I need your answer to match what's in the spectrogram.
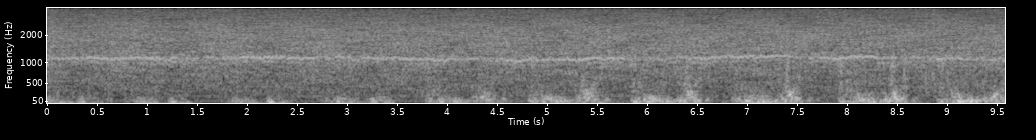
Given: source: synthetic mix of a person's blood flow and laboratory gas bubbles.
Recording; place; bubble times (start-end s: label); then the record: Doppler ultrasound of blood flow; precordium
0.40-0.46 s: bubbles
2.50-2.54 s: bubbles
8.53-8.61 s: bubbles
8.75-8.97 s: bubbles
From the record:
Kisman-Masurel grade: 121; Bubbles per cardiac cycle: 1 to 2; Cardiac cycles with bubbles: 10 to 50%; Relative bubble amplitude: barely perceptible (0.100 to 0.250); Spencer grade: 2 (many but less than half of the cardiac periods contain bubble signals, singularly or in groups); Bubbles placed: anywhere in the cardiac cycle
